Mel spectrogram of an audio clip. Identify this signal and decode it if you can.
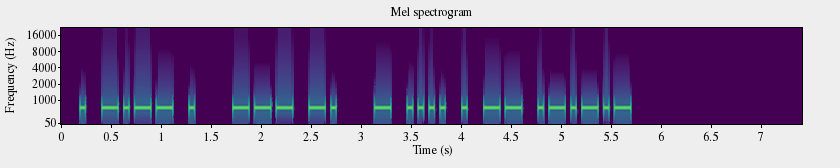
Morse code, heard as a keyed tone, about 22 wpm, 700 Hz. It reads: EYE ON THEM.
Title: Sentences from Top 1600 Words 22wpm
